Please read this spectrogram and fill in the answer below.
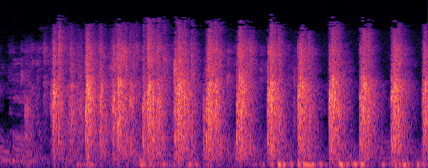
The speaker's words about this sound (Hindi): ताली बजाने इनके लिए।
